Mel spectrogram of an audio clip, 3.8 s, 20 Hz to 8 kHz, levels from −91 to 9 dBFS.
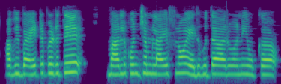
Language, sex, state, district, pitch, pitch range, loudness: Telugu, female, Telangana, Karimnagar, 275 Hz, 270-300 Hz, -15 LUFS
